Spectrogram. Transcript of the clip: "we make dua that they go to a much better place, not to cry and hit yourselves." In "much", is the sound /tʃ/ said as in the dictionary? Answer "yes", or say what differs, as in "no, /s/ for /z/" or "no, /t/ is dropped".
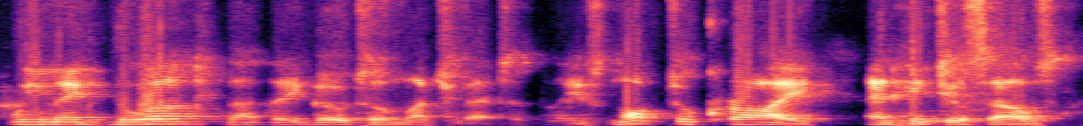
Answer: yes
